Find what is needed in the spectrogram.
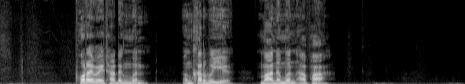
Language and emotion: Bodo, neutral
